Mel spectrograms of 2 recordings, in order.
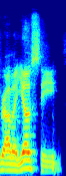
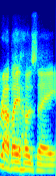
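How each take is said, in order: First: The name begins with a Y sound. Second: The name begins with an H sound. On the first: It is the rabbi's actual Hebrew name. The speaker calls it right. "it is Rabbi Yossi" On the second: It is read as the Spanish name. The speaker calls it wrong. "It is not Rabbi Jose"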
